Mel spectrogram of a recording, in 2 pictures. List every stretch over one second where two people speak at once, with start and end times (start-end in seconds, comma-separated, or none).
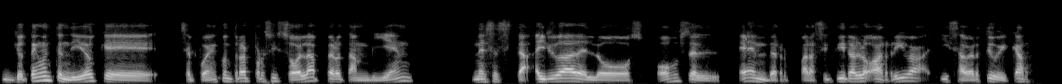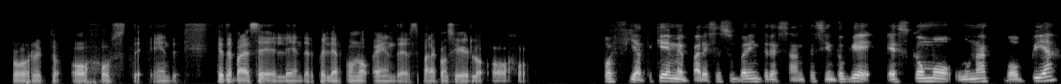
none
